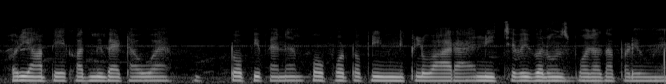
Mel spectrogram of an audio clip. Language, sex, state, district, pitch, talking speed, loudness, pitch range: Hindi, female, Uttar Pradesh, Muzaffarnagar, 175 Hz, 215 wpm, -29 LUFS, 170-180 Hz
